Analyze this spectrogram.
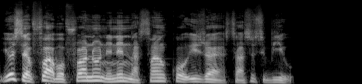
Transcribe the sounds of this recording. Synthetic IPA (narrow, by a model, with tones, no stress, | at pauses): jo˦sɛ˨ffa˦a˨bɔ˨fɾa˦nʊ̃˦nɪ̃˨nɪ̃˦nã˨sã˦ŋ˦kʰɔ˦ɔ˨i˦sɾa˦˨ɛ˨lsaː˨sʊ˦su˨bi˦ḛ˨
